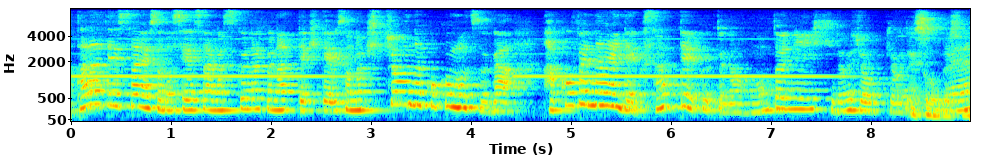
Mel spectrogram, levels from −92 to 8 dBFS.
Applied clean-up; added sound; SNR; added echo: none; Wind instrument, woodwind instrument; 12 dB; reverberation time 0.7 s.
